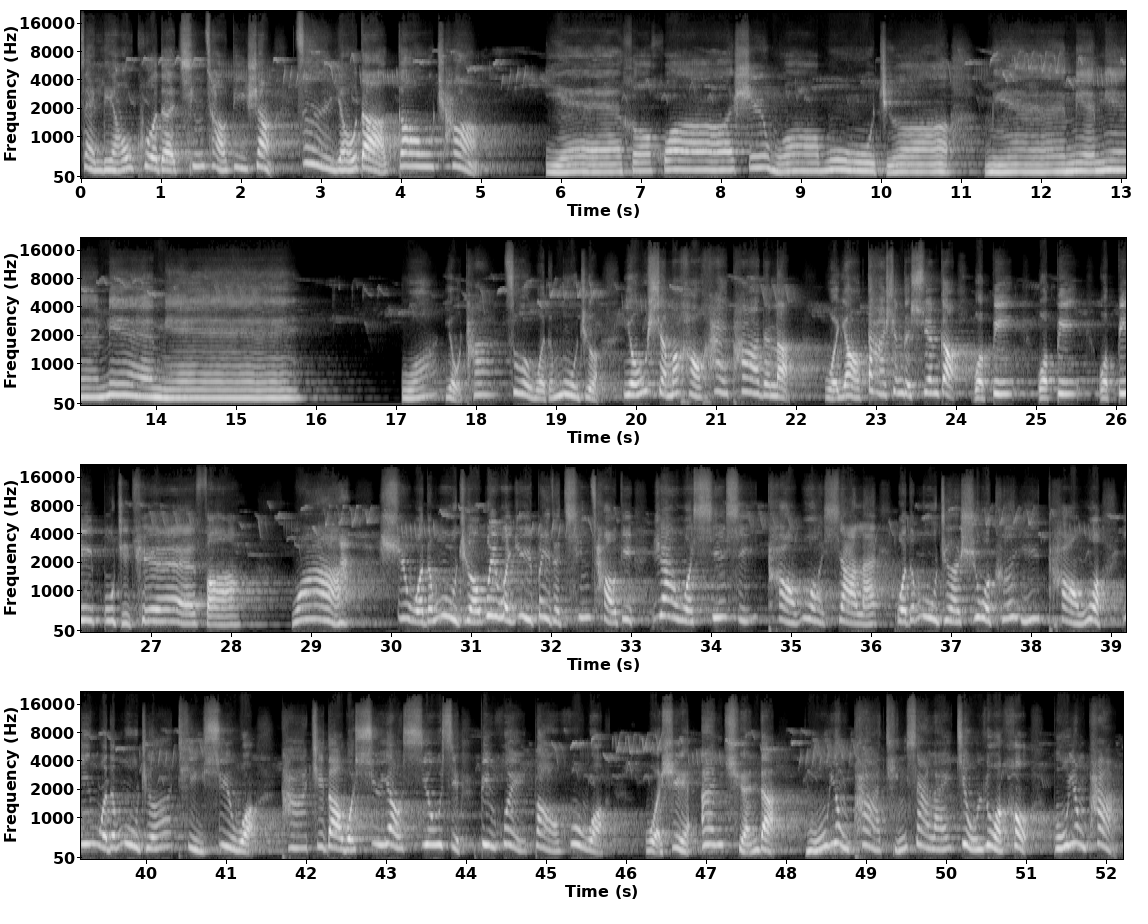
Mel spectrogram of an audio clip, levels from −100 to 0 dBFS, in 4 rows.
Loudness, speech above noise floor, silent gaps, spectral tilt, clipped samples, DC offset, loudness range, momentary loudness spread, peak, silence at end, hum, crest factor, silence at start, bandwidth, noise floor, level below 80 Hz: -22 LUFS; 39 dB; none; -5.5 dB/octave; under 0.1%; under 0.1%; 3 LU; 10 LU; -2 dBFS; 0 s; none; 20 dB; 0 s; 19 kHz; -60 dBFS; -70 dBFS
